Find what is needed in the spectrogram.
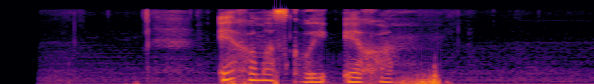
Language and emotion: Russian, sad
